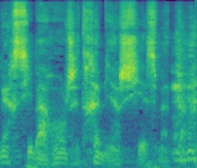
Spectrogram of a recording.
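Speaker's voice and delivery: low, soft, courteous and polite tone.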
